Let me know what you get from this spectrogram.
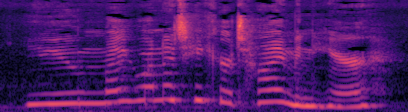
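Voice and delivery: a jumpy housekeeper's heads-up; warning maid. Acted. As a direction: caution them, glancing at the door. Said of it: "Inge warned us".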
